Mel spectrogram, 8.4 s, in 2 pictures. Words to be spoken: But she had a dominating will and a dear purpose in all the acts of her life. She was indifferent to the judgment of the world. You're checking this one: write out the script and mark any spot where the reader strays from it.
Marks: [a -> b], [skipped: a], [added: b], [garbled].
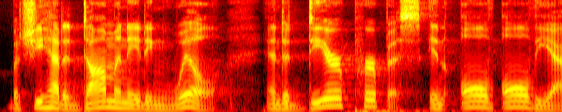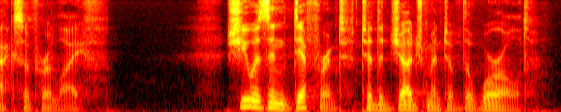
But she had a dominating will and a dear purpose in all [added: all] the acts of her life. She was indifferent to the judgment of the world.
